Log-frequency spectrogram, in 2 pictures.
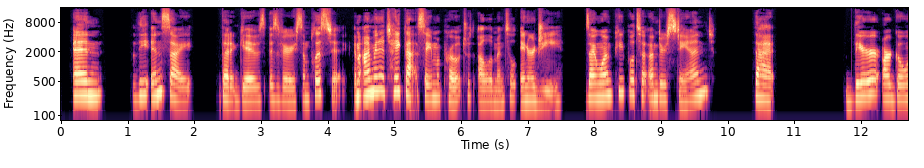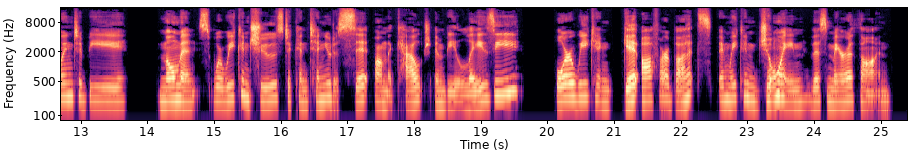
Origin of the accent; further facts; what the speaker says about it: Texas, United States; I'm from Texas, born and raised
